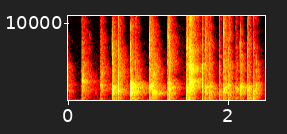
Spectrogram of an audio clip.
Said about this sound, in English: Definitely. Big applause. Big congratulations from the SJS Podcast to the Revitas.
